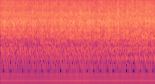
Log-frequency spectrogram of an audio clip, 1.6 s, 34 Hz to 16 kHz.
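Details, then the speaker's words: First car, rough project that sat 10 years with everything swapped out, cold start in neutral: starts right up into a steady, even idle with a deep, smooth, moderately loud exhaust, no knocks or misses; engine running great. "What's nice about this car is that although it's loud, it's not like super loud. It's not like obnoxiously loud. It's like in that sweet spot."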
